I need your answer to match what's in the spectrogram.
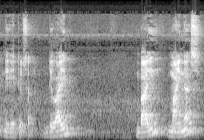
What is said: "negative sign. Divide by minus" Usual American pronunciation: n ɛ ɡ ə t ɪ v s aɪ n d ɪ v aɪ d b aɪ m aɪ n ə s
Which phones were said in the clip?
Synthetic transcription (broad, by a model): n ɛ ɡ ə t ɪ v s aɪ l d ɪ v aɪ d b aɪ m aɪ n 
